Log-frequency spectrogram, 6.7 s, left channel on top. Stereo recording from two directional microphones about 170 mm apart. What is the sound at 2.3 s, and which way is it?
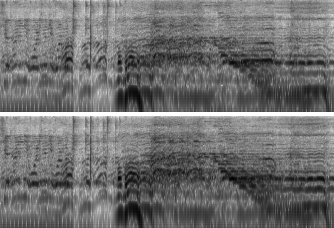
Speech, 30° right (ahead or behind).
